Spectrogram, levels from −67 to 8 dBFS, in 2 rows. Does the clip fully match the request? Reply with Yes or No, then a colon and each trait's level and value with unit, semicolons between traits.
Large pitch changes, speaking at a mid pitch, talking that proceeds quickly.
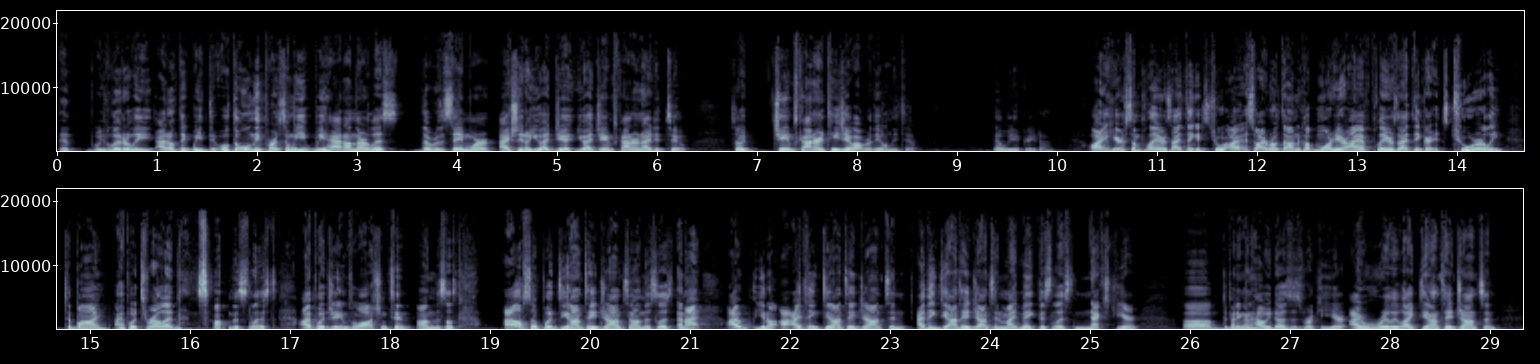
Yes: wide, 5.7 semitones; medium, 160 Hz; fast, 270 wpm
